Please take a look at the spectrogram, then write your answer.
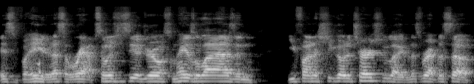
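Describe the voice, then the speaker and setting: At a very fast pace, a man with a Southern US accent speaks at fairly high pitch, with a bright, sharp tone and fairly even intonation. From South Carolina. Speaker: stand-up comedian and actor. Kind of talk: casual interview chat.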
